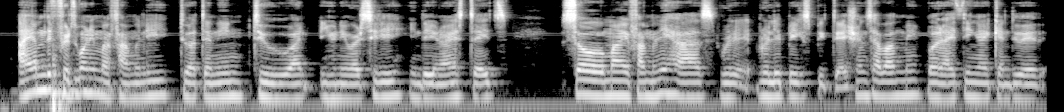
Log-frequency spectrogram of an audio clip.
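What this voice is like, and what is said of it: Non-native English accent. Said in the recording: “I have an accent, so I'm still learning English”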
